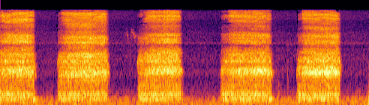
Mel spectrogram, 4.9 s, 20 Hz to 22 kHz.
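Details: Barn owl in Holten on 13 May 2020, calling for a mouse. Rasping, breathy hisses about half a second long repeat roughly once per second, five bursts in a steady rhythm.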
